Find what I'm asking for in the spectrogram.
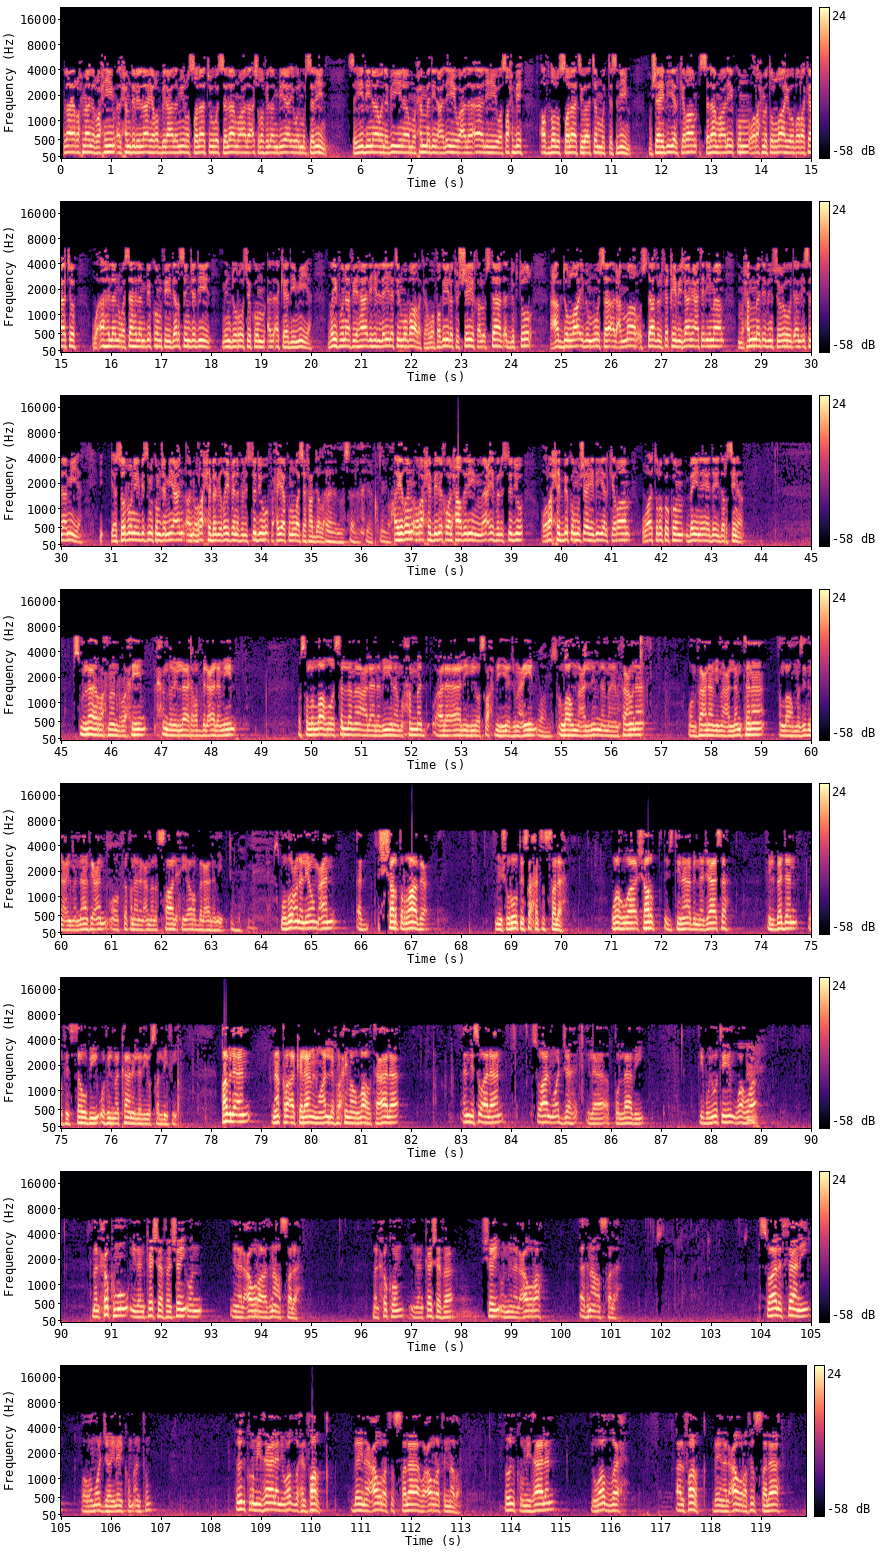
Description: الدرس الخامس عشر _ تابع شروط صحة الصلاة _ اجتناب النجاسة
